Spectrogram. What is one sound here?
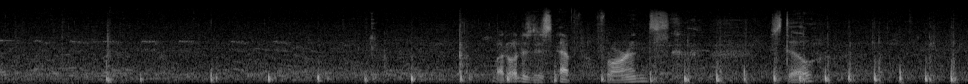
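Footsteps tap quickly on a roof.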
